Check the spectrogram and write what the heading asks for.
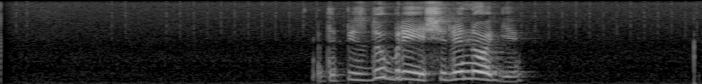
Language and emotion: Russian, angry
